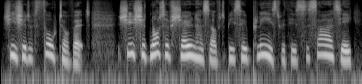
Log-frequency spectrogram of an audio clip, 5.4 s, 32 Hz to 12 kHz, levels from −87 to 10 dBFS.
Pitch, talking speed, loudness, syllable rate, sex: 210 Hz, 210 wpm, -17 LUFS, 4.8 syllables/s, female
